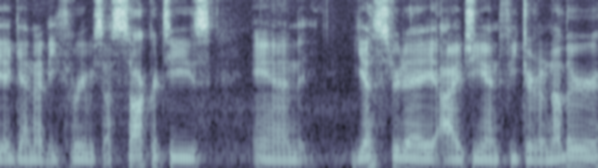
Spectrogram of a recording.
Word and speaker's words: Socrates: how we've heard them like it's like suck rotties instead of like socrates you know like so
